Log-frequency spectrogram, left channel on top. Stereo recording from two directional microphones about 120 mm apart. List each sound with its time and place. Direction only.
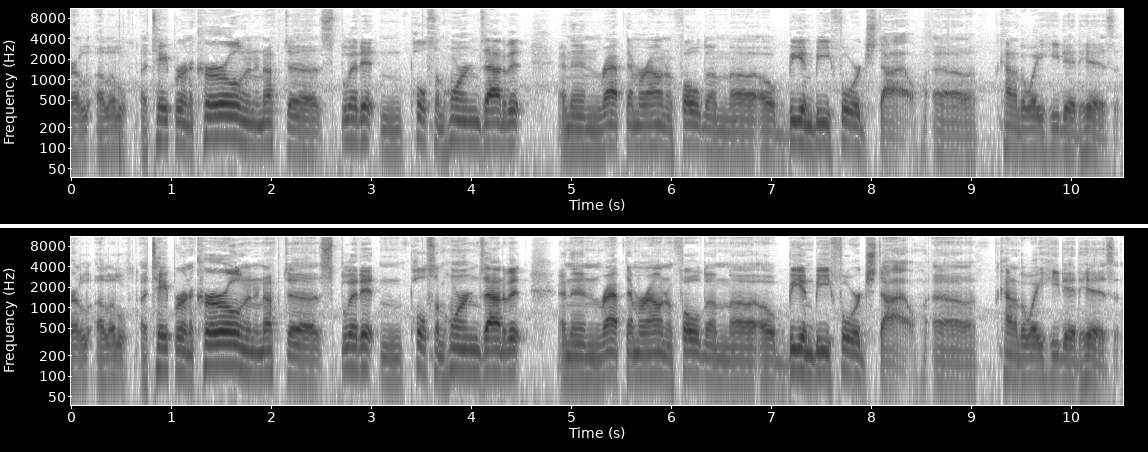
0.0 s speech: 15° right (ahead or behind)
